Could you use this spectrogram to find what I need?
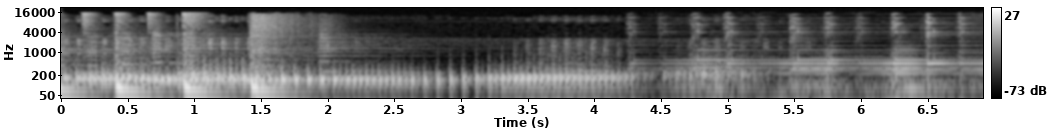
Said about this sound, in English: Then Little Red gave Grammy and Wolfie a hug goodbye, and she rode her scooter all the way home.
